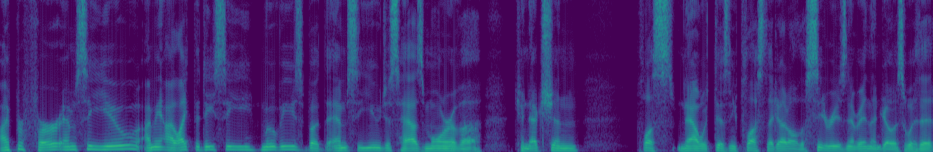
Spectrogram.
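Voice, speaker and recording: A man with an American accent talks at a fairly quick pace in a medium pitch and a plain, everyday voice. The recording is very clean with a silent background, and the sound is dry and close with no echo. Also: lively intonation. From Texas, Amarillo. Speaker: history teacher and navy veteran. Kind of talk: interview. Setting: studio.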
